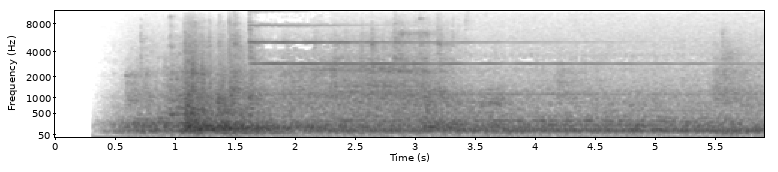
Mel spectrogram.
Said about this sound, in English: The doors closed and the lift began to go down.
